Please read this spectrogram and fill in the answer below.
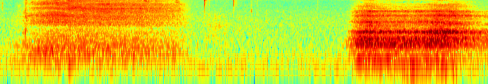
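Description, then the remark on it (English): A deep, airy inhale lasting a couple of seconds, a brief pause, then a louder, longer whooshing exhale, with no talking. “You know, while you're on here with me, just take a breath with me.”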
